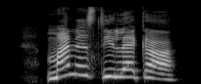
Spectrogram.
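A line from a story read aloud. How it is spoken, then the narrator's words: Called out. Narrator (German): rief Tom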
